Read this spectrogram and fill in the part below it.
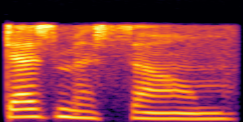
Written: desmosome

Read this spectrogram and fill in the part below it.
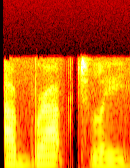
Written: abruptly

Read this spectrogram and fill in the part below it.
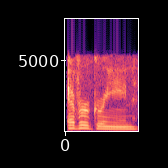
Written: evergreen

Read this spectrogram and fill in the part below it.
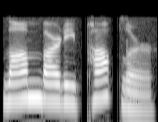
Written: Lombardy poplar

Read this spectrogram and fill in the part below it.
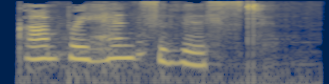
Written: comprehensivist

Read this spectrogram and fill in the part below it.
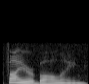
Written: fireballing

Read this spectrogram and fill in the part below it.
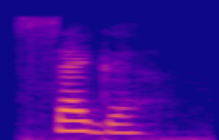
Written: Sega

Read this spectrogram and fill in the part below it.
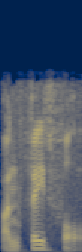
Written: unfaithful

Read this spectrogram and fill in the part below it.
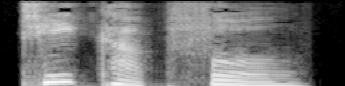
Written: teacupful

